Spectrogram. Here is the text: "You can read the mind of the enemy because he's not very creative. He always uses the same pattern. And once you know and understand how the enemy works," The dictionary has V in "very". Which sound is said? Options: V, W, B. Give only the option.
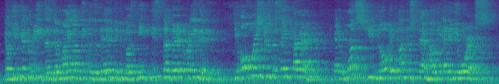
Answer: B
